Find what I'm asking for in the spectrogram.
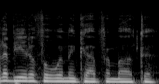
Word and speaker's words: Malta: Is that pronounced Malta? – It's Malta.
